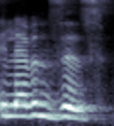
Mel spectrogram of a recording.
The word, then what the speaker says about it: elevenses: Pronunciation याद रखिए, इसकी pronunciation is इलेवेंसेस. Next is the meal which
